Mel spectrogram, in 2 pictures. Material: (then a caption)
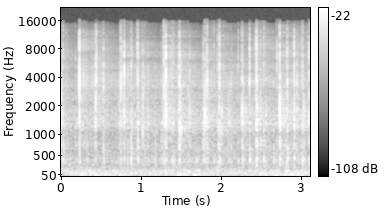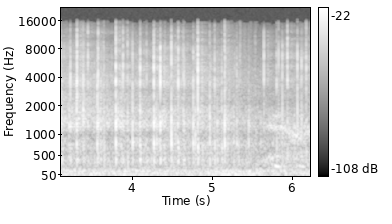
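Plastic. A small square black plastic plant pot, filled with soil and a string-of-pearls plant, is held in the hands and quickly tapped and scratched with fingernails. The result is a rapid, uneven run of dry, bright clicks with very short ring, over a soft, steady scratching hiss.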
